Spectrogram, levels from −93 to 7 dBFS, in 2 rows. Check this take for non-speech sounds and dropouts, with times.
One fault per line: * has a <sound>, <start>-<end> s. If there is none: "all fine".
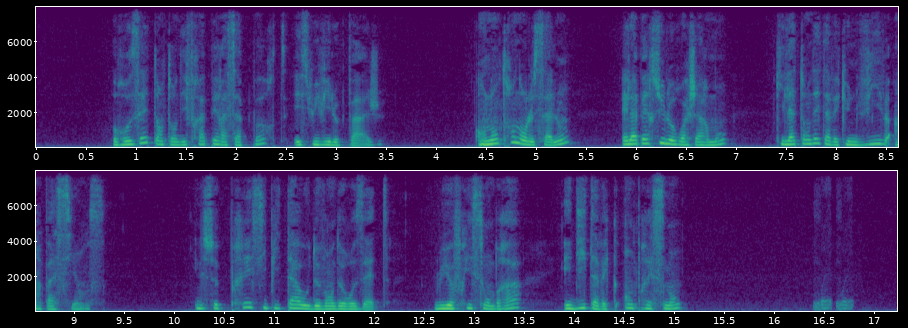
* has a laugh, 16.4-16.8 s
